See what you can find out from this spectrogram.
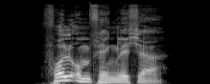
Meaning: inflection of vollumfänglich: 1. strong/mixed nominative masculine singular 2. strong genitive/dative feminine singular 3. strong genitive plural
- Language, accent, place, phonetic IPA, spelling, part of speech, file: German, Germany, Berlin, [ˈfɔlʔʊmfɛŋlɪçɐ], vollumfänglicher, adjective, De-vollumfänglicher.ogg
